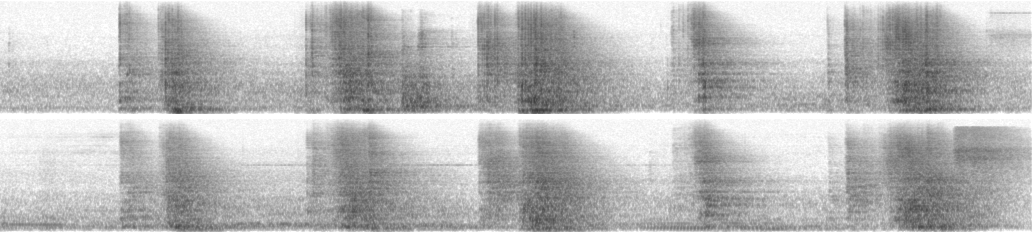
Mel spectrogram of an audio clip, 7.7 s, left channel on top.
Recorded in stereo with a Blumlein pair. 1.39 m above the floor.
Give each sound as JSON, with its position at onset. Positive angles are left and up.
{"t": 0.9, "sound": "tearing paper", "azimuth_deg": 40, "distance_m": 0.6}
